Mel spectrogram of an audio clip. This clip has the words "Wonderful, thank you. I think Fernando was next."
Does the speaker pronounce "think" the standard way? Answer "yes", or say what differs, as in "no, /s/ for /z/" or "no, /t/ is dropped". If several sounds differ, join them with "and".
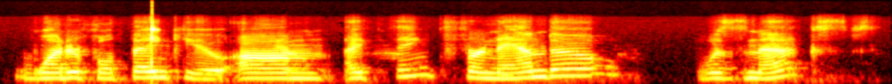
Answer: yes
